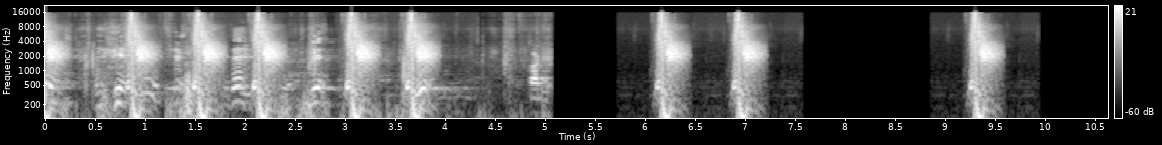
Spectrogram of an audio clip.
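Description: Loud punches and slaps land in quick succession.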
